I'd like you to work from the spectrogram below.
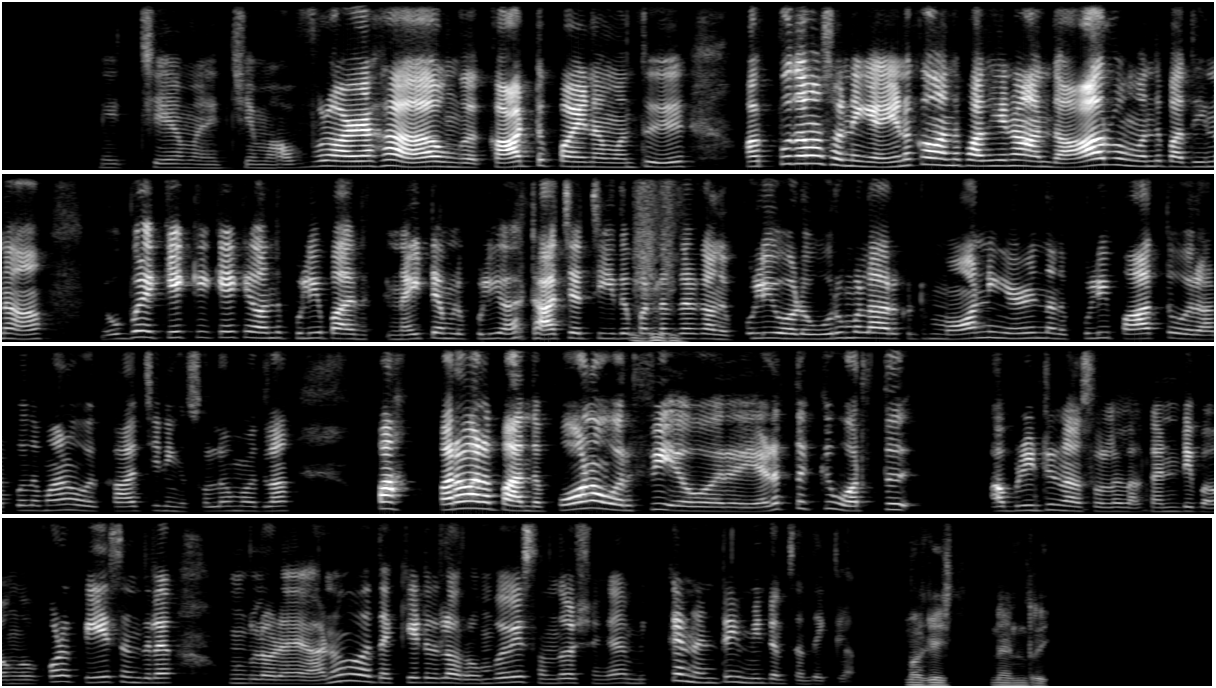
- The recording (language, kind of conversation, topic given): Tamil, podcast, காட்டில் உங்களுக்கு ஏற்பட்ட எந்த அனுபவம் உங்களை மனதார ஆழமாக உலுக்கியது?
- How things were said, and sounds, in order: laugh; in English: "ஒர்த்து"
